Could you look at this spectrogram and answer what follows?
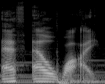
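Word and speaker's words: F.L.Y.: located in rural germany fantasia land is getting f-l-y or pronounced as fly this will be a vacoma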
